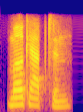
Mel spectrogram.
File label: "mercaptan", Indian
